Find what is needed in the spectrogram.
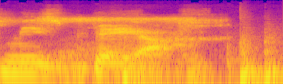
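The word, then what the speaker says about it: מִזְבֵּחַ: The accent rule, the pronunciation rule for the words that end in kamatz chet is the penultimate syllable gets the accent. So in all of these cases where we end with this ach, it's mizbeach. Together, everyone, mizbeach.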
